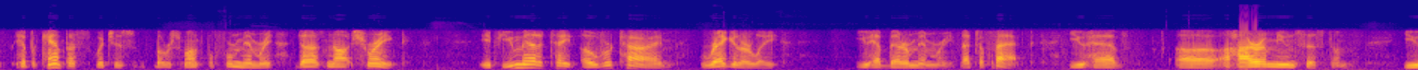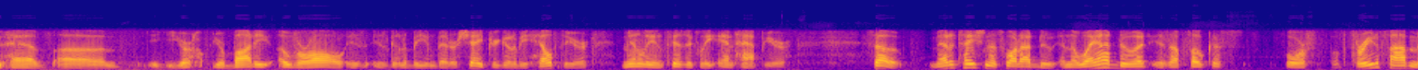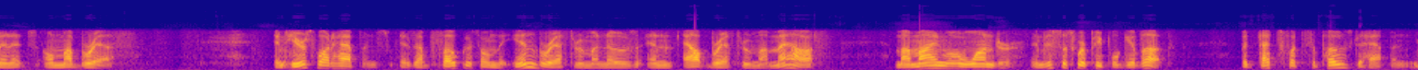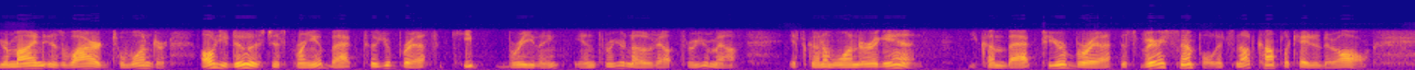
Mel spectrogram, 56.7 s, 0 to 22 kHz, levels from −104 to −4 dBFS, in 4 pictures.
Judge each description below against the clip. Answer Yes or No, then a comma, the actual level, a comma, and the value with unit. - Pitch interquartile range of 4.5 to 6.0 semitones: Yes, wide, 5.5 semitones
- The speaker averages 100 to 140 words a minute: No, average, 170 wpm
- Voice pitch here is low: Yes, low, 115 Hz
